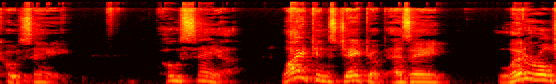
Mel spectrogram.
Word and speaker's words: Hosea: Hosea, I always say that like Hosea. I say it like with a Spanish accent almost. Like Hosea.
